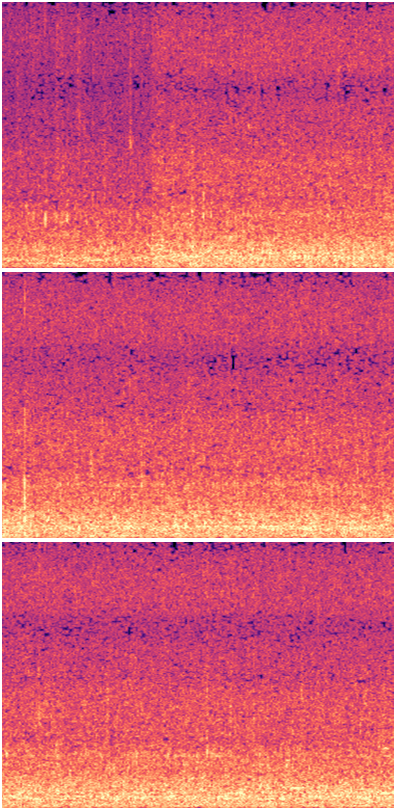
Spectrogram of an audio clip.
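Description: Steady rushing of a creek's running water, with a single light tap about four seconds in.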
